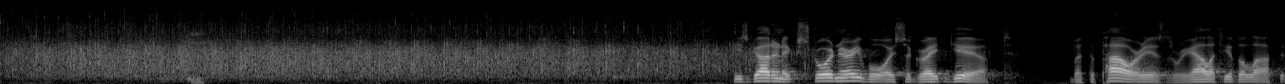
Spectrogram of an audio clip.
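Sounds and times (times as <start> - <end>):
audience applause: 0.0 - 7.5
speech: 7.3 - 10.0, 10.7 - 12.8.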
